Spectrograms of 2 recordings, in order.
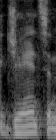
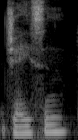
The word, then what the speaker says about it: Janson: forget the end yes I say Jansen they're like Jason as I spell it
